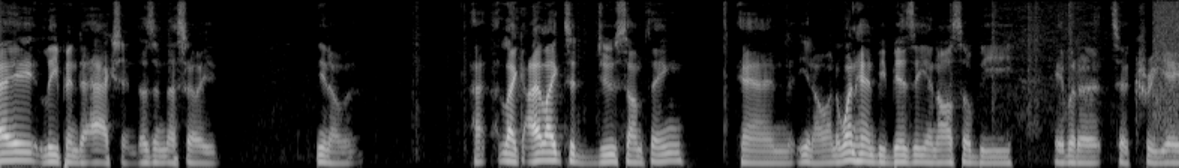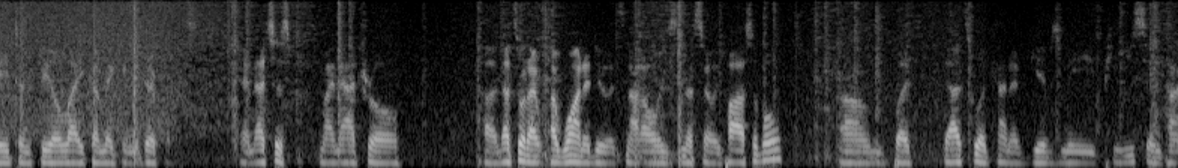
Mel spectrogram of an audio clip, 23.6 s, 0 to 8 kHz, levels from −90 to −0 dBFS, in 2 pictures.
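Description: A speech recording passed through call microphone processing, with nothing above 8 kHz, shows noise suppressor artifacts throughout. The suppressor pulls the steady background down by about 20 dB, frame by frame and band by band, so the noise floor dips in the gaps between phrases and comes back up underneath the talking. Speech cut by the noise suppressor occurs in five stretches: 1.21 to 2.16 s after "leap into" (drops up to about 13 dB, a fraction of a second affected in total), 11.19 to 13.55 s after "also be able to" (up to about 12 dB, similarly brief), 14.19 to 15.49 s (up to about 17 dB, roughly a third of a second), 16.57 to 19.42 s (up to about 14 dB, around half a second), and 20.18 to 23.49 s (up to about 21 dB, about a second in total). In each, quiet consonants and word endings were classed as noise and attenuated with the background, so they sound swallowed or faint. Around 11.5 s the room noise jumps by about 19 dB, and the noise suppressor catching up runs from 11.52 to 14.85 s. 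Its noise estimate lags the new level, so the louder background leaks through with little reduction at first, then sinks steadily over about 3.3 s until the cut settles near about 17 dB.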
